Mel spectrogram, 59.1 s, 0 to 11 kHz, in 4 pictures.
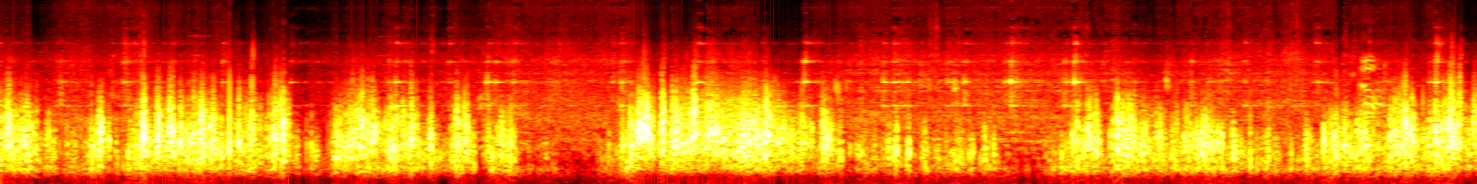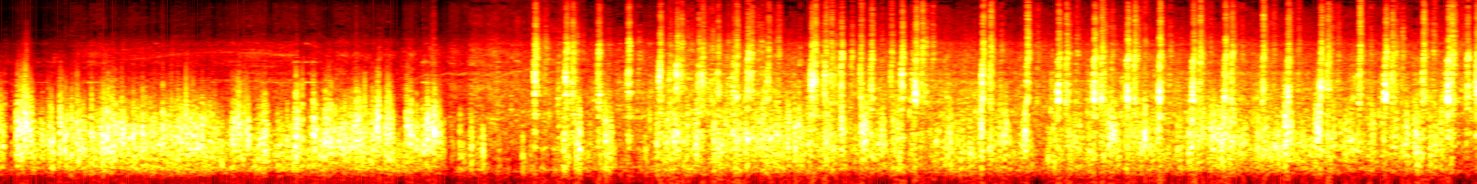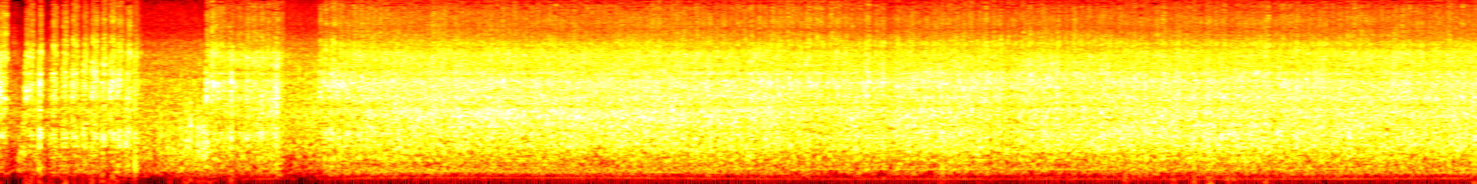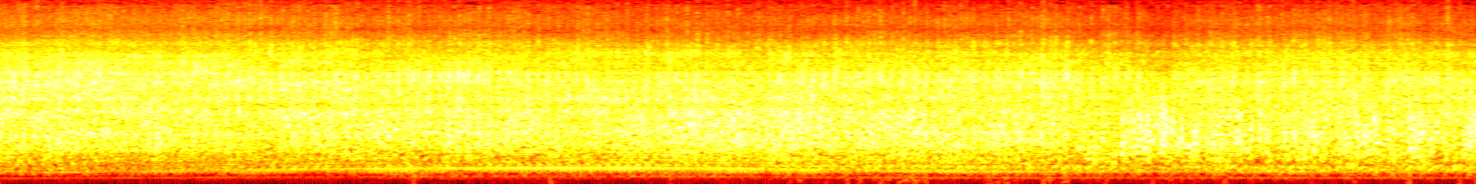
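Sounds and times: aircraft piston engine starting: 16.4s - 59.0s.

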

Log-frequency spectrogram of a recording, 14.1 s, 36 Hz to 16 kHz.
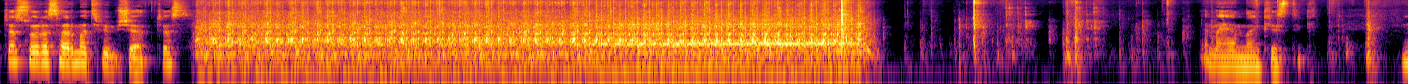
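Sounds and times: sewing machine running: 1.9s - 8.8s.

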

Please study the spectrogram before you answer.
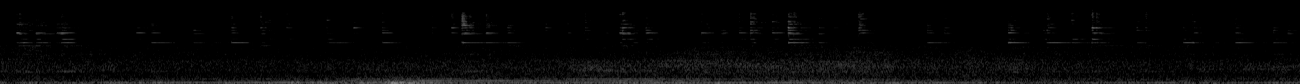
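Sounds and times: soft chimes tinkling: 0.1s - 13.0s.

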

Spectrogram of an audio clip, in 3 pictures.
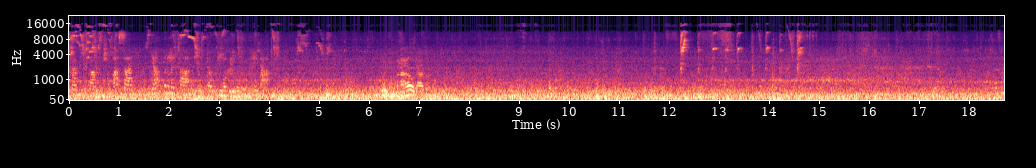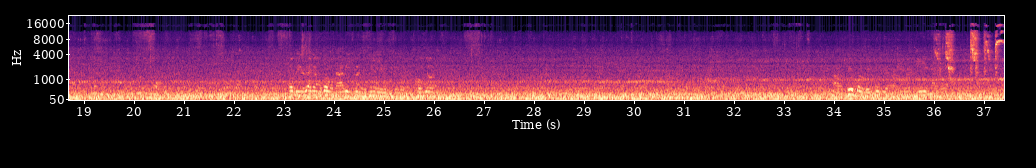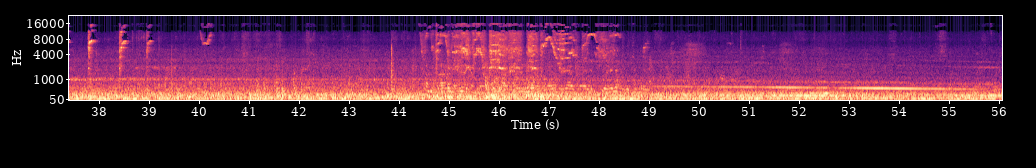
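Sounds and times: train wheels rumbling on track: 0.0s - 56.0s
high squeaks from train gangway: 12.1s - 15.0s, 35.9s - 39.4s, 44.4s - 49.1s.

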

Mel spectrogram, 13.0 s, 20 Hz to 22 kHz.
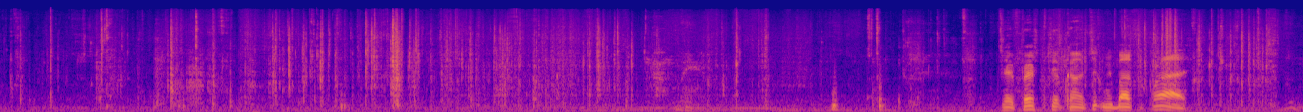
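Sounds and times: foil chip bag crinkling: 0.0s - 6.5s, 10.2s - 13.0s
chips being chewed: 8.7s - 13.0s.

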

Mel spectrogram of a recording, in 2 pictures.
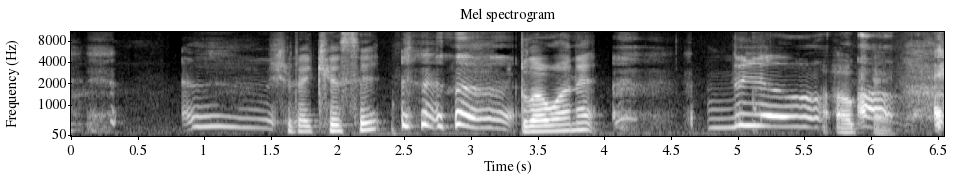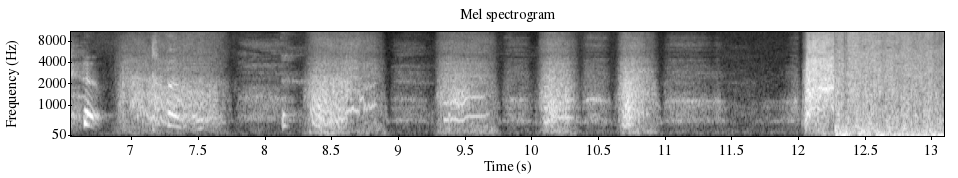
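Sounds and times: man blowing short puffs: 6.8s - 12.3s.

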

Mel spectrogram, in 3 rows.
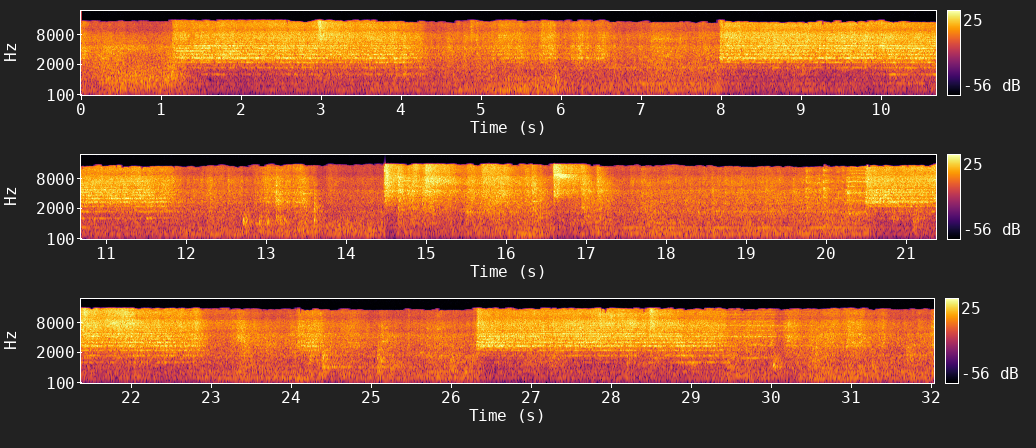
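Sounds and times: circular saw cutting log: 1.1s - 4.4s, 8.0s - 12.0s, 26.3s - 30.2s.

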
